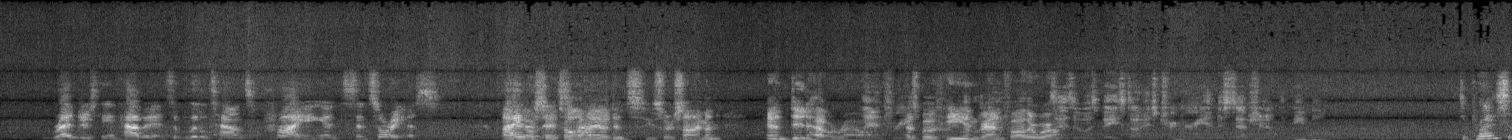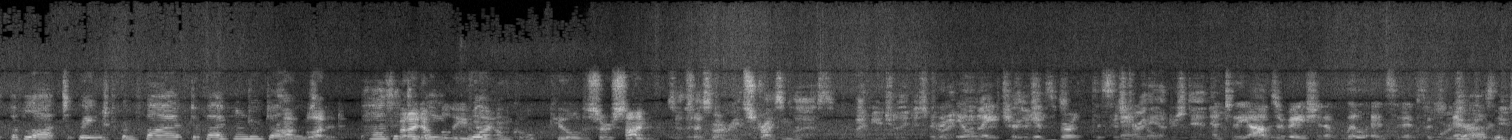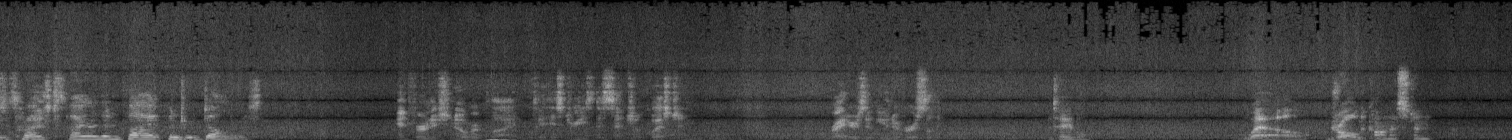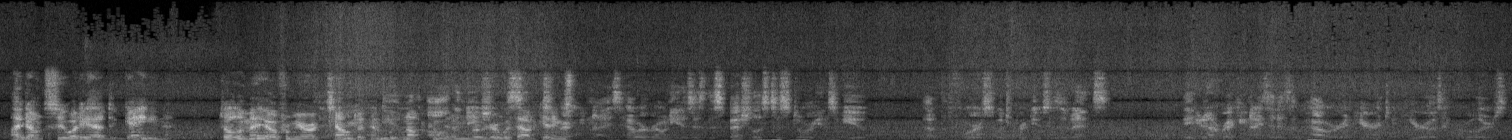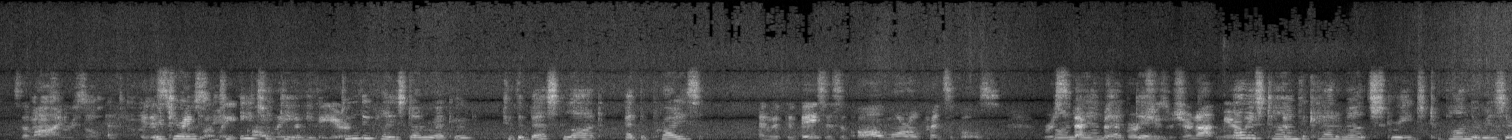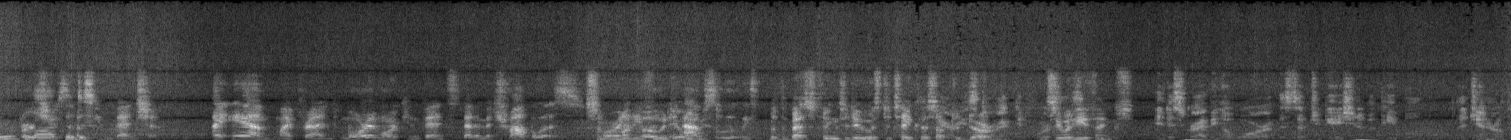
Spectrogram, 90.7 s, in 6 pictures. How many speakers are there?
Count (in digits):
4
